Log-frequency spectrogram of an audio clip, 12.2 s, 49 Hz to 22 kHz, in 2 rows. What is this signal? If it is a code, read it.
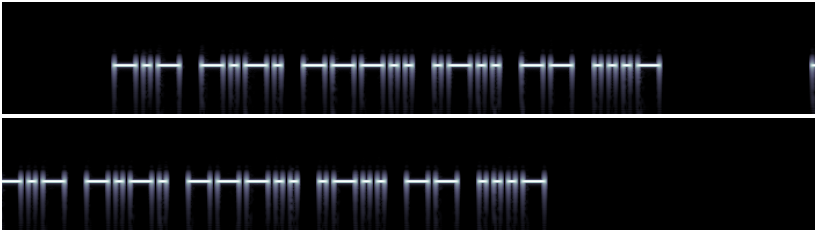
Morse code, heard as a keyed tone, about 22 wpm, 700 Hz. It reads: KC8LMV KC8LMV
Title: USA Call Signs - 6 Characters - Repeated 2x - 22wpm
